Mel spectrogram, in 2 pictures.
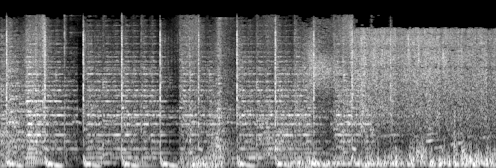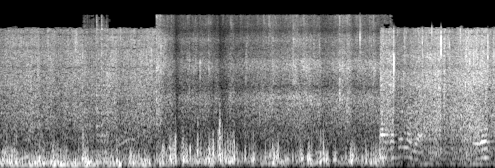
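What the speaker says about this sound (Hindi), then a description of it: "काली घटाएं, तेज हवाएं और बारिश।" Strong monsoon wind and heavy rain roar continuously during a stormy downpour in Islamabad, a loud, dense rush with gusty buffeting that stays unbroken throughout, with no talking.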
